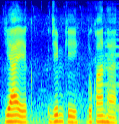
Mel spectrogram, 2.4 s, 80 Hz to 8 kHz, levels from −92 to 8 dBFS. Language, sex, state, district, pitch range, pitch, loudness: Hindi, male, Uttar Pradesh, Saharanpur, 130-150 Hz, 140 Hz, -19 LUFS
